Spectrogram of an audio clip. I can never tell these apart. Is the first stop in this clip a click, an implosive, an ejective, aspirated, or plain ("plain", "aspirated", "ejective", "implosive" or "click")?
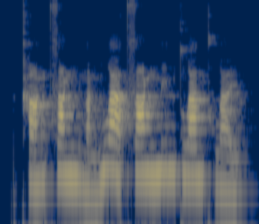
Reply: aspirated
